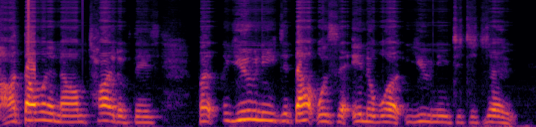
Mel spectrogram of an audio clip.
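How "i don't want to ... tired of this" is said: plain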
